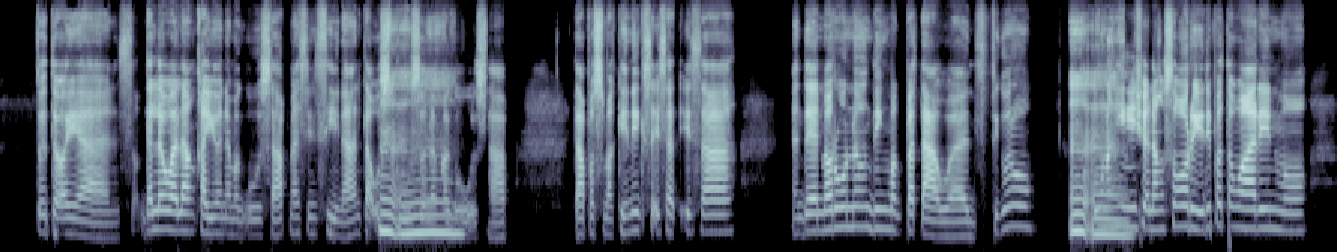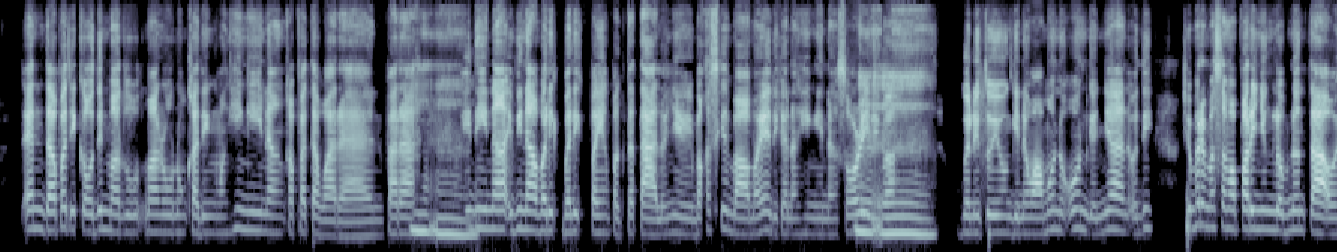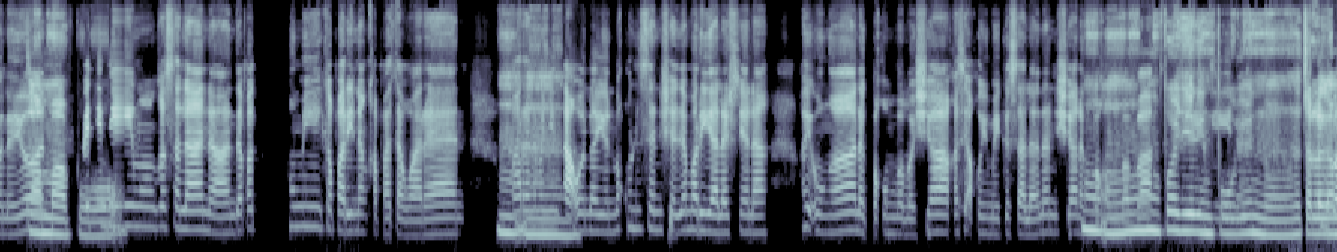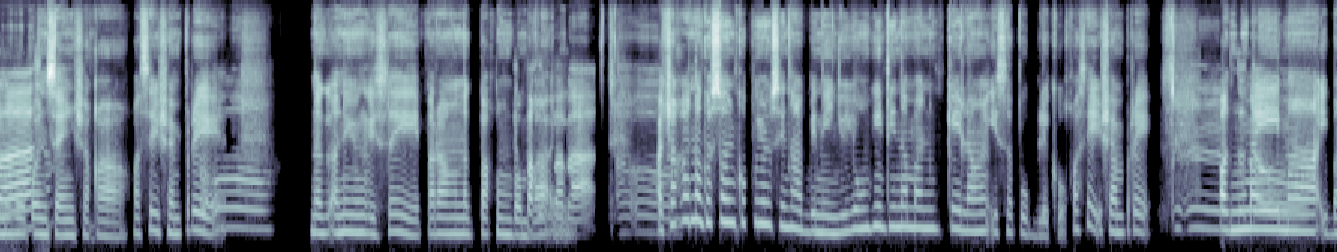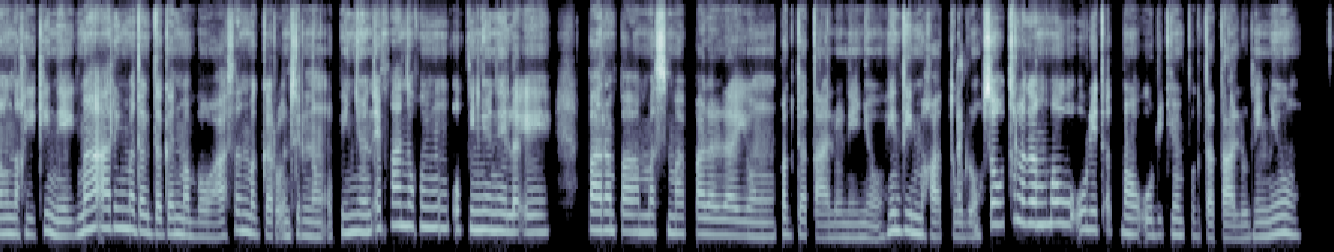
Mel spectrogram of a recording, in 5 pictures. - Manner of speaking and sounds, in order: tapping
- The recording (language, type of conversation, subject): Filipino, unstructured, Ano ang ginagawa mo para maiwasan ang paulit-ulit na pagtatalo?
